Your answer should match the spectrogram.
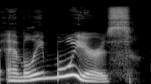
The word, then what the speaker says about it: Emily Moyers: And I'm Emily Moyers. – And Emily Moyers rhymes with lawyers.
